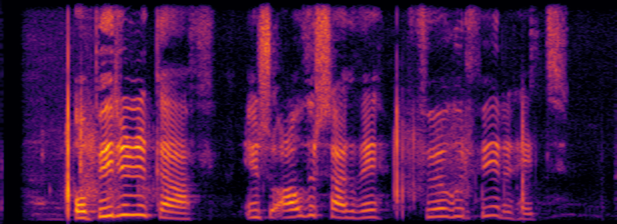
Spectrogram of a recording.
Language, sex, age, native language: Icelandic, female, 50-59, Icelandic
